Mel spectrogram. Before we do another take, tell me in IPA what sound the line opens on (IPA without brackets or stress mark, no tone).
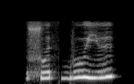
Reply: sʷ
